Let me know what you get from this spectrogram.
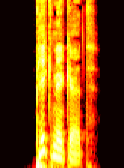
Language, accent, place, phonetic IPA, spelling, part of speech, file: German, Germany, Berlin, [ˈpɪkˌnɪkət], picknicket, verb, De-picknicket.ogg
- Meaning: second-person plural subjunctive I of picknicken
